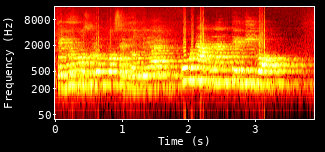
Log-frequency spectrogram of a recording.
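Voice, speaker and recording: A middle-aged Mexican woman lectures at a slow, measured pace and pauses between short phrases. She puts rhetorical questions to her audience. Her voice carries through a large, echoey hall and is picked up from far away by the camera, with faint room noise behind it. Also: high-pitched, a little mellow, muffled recording. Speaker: researcher giving a lecture. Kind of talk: live conference talk. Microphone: handheld mic, heard from far off.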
